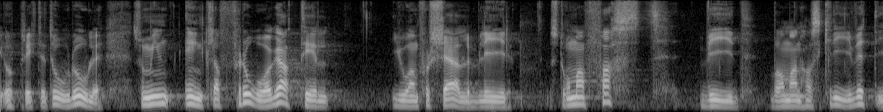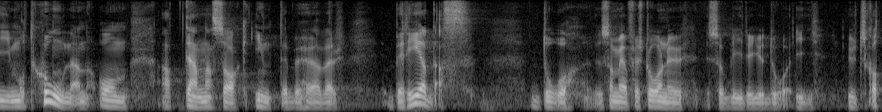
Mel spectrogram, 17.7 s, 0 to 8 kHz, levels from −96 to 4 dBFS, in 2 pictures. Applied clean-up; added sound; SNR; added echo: none; none; none; none.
